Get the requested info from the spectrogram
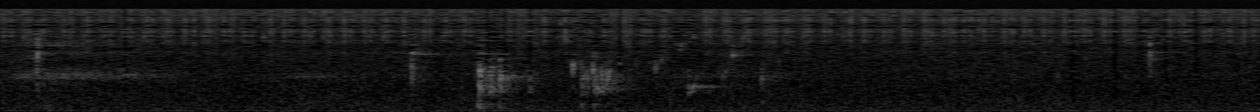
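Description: Faint trickle, then a few small drips, as the last dregs run from a lidless stainless steel thermal carafe into a ceramic mug; otherwise near silence.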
